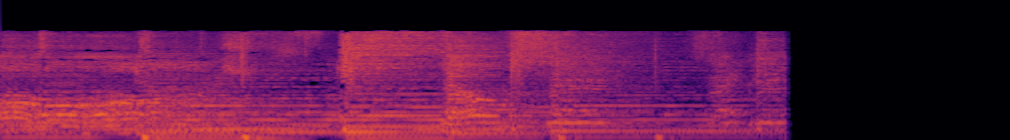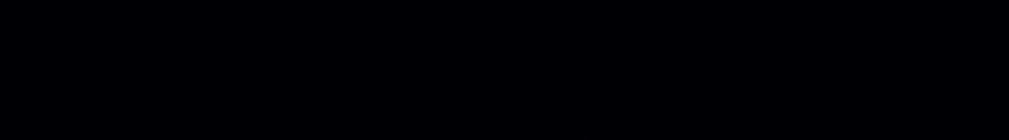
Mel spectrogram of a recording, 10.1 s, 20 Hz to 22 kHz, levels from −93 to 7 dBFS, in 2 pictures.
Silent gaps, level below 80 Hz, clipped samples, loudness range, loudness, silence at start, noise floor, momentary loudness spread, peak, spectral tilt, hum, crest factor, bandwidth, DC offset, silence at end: none; -52 dBFS; under 0.1%; 15 LU; -29 LUFS; 0 s; under -90 dBFS; 13 LU; -12 dBFS; -2 dB/octave; none; 22 dB; 10.5 kHz; under 0.1%; 6.15 s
